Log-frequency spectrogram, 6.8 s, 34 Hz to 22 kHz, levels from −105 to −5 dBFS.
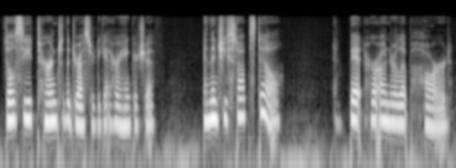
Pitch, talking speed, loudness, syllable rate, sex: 205 Hz, 165 wpm, -18 LUFS, 5.3 syllables/s, female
